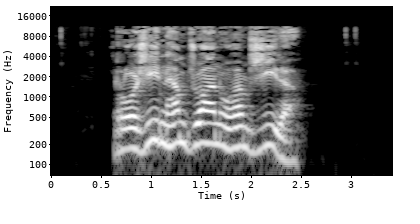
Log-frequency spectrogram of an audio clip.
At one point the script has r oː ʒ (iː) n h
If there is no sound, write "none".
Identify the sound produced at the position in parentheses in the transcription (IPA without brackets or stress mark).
iː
